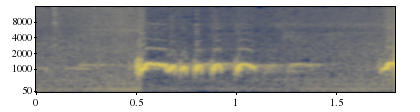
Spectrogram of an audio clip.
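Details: Local zebra dove song used as a lure: a sudden stuttering phrase of short pulsed coos, then a fading drawn coo and the start of another phrase.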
